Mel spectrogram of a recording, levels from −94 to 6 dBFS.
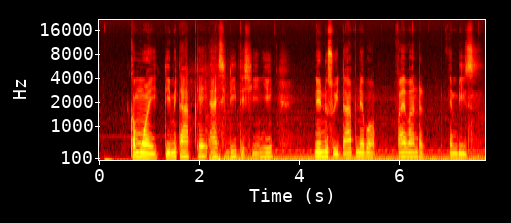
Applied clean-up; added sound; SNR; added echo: none; Engine starting / Car; 10 dB; none.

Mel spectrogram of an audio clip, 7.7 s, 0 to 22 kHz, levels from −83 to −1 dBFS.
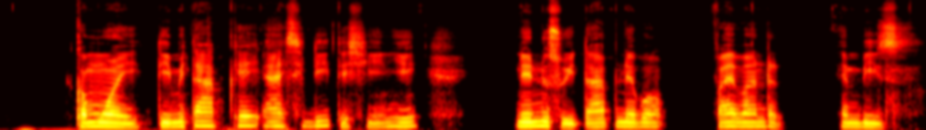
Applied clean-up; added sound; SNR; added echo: neural mask model Resemble Enhance denoiser.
